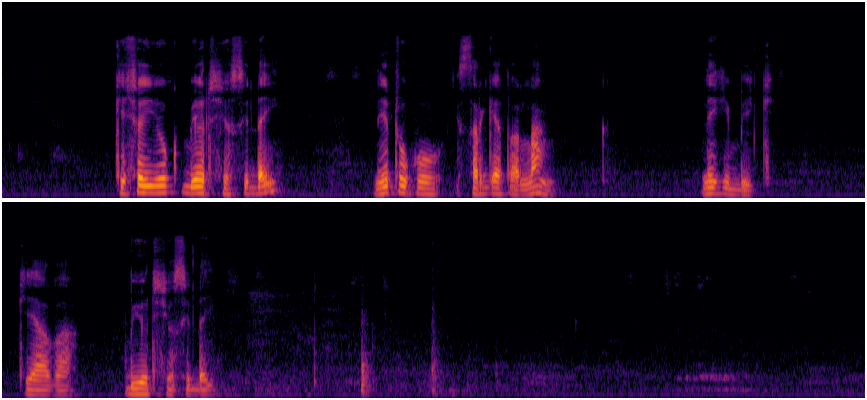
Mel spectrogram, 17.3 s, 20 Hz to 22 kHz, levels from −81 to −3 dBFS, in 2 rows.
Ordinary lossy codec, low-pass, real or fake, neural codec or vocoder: none; 10.8 kHz; real; none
